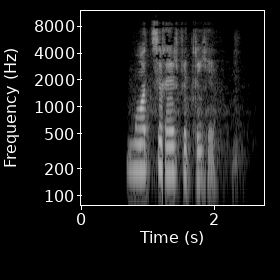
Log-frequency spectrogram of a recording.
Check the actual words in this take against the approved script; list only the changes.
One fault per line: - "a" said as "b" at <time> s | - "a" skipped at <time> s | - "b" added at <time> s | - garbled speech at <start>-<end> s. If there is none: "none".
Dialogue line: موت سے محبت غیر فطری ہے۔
- "محبت" skipped at 1.2 s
